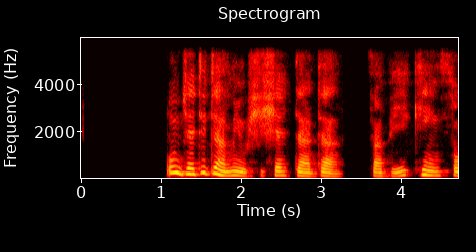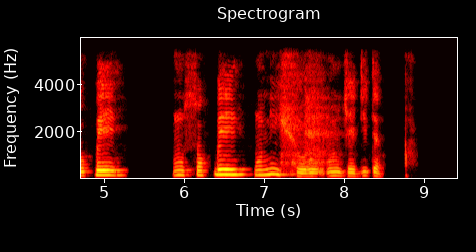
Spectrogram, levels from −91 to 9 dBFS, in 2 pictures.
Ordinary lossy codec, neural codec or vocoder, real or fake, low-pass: none; codec, 16 kHz, 8 kbps, FreqCodec, smaller model; fake; 5.4 kHz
